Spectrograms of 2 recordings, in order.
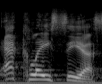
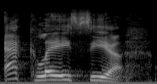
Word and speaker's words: ecclesia: Ecclesia. Some people would say ecclesia, but I talk to actual Greek people who say, no, it's ecclesia. So that is the right way to pronounce it.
